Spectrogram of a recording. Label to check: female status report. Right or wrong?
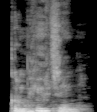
Right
